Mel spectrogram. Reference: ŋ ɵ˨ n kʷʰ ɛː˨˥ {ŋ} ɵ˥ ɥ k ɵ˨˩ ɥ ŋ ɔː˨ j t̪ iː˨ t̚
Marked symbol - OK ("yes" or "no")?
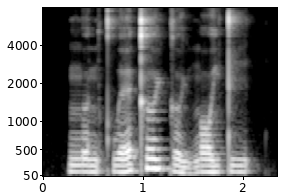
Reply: no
